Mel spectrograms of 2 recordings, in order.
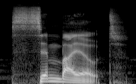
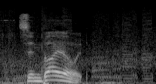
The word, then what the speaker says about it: symbiote: Please enunciate symbiote.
